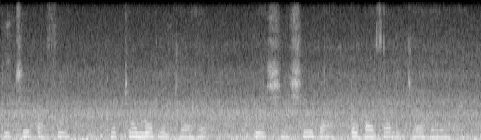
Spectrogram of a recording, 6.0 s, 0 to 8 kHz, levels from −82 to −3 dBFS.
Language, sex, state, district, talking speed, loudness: Punjabi, female, Punjab, Pathankot, 120 wpm, -15 LUFS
